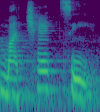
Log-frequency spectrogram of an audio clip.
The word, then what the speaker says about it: machete: my own research that end with e but the E is sounded yes the E is sounded both as e sound so we have bonafide Bonafide that's the e sound and we have machete not Bonafide I'm a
